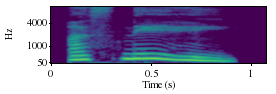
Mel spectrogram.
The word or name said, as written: ಅಸ್ನೇಹಿ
